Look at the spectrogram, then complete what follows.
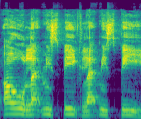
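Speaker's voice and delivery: scornful, derisive, mocking tone. Mocking the other debater's request to talk: mocking imitation of the other debater. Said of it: "he's like".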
